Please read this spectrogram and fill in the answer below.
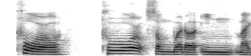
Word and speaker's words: pour: Same with poor. Pour pour some water in my glass.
